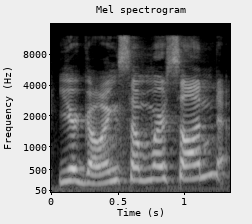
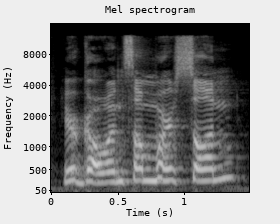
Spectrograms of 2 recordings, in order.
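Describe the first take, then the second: First: It is read in the reader's ordinary voice. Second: It is read in a put-on character voice.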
